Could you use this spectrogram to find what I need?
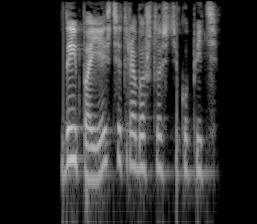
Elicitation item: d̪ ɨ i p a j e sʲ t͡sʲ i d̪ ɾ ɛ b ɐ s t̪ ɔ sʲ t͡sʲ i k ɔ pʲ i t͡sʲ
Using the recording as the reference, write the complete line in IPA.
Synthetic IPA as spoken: d̪ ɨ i p a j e sʲ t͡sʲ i t̪ ɾ ɛ b ɐ ʂ t̪ ɔ sʲ t͡sʲ i k u pʲ i t͡sʲ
